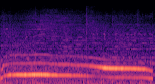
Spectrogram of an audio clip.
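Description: A wolf howls in one long, sustained wavering note that slides gently downward, close and loud with no talk over it, then cuts off abruptly.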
